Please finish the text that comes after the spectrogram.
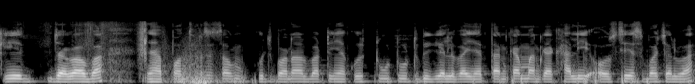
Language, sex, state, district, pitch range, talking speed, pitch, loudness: Bhojpuri, male, Bihar, Muzaffarpur, 125-135 Hz, 190 wpm, 130 Hz, -19 LUFS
